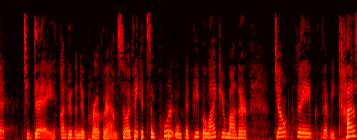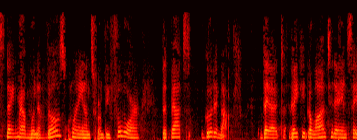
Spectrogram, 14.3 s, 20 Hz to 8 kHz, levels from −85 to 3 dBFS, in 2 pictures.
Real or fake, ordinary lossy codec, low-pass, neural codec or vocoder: fake; MP3, 32 kbps; 7.2 kHz; codec, 24 kHz, 1.5 kbps, HILCodec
